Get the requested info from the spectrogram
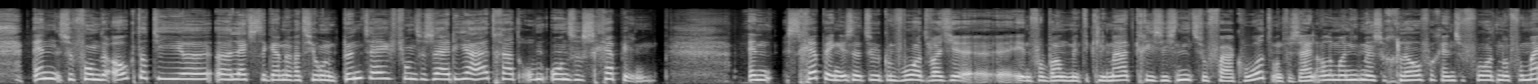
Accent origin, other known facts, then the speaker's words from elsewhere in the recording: Erfurt, Thuringia, Germany; Dutch is a second language; In Erfurt, dat is de stad in Thüringen waar ik ben opgegroeid. Een hele mooie stad in het oosten van Duitsland.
